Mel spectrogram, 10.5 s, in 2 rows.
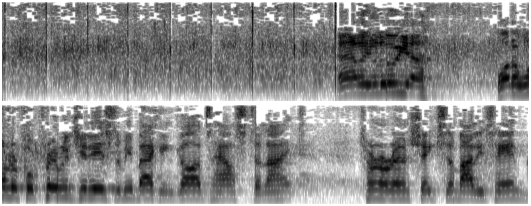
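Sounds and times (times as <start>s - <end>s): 
audience clapping hands: 0.0s - 6.9s
speech: 3.4s - 10.5s.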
